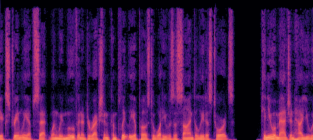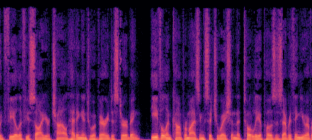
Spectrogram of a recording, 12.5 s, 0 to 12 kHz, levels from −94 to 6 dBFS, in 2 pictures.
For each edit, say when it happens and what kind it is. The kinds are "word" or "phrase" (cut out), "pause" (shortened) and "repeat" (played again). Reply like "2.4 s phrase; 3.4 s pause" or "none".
none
